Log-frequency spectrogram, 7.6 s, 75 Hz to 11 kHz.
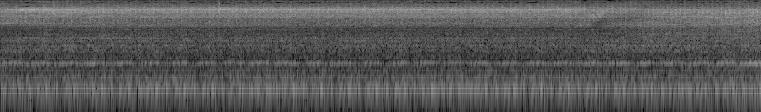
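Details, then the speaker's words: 3G Eclipse 6G75 cylinder 4 misfire with code P0304: uneven, stumbling idle under a steady whine, check engine light on. Plugs, wires, cap and rotor already replaced; owner suspects a bad PCM circuit or a pinched injector wire. "so so you can hear the obvious miss it's most prominent right there 2000 rpm and of course now the check engine light is on"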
